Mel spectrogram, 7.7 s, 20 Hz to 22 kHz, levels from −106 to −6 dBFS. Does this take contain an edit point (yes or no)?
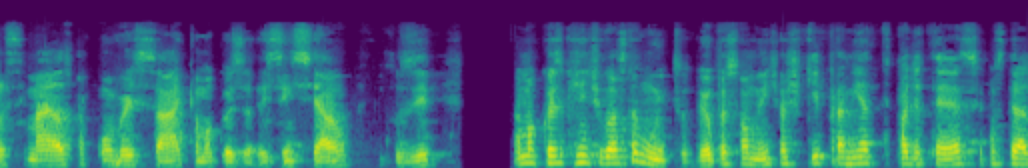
no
